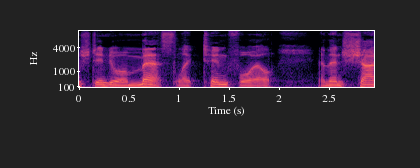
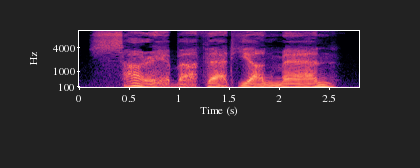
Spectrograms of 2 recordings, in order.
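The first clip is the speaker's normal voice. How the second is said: very loud, hissed creature voice; 3 semitones lower, 8 dB louder than usual. A creature on its perch above the stalls speaks down to him, hissing. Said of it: "it hissed from above".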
